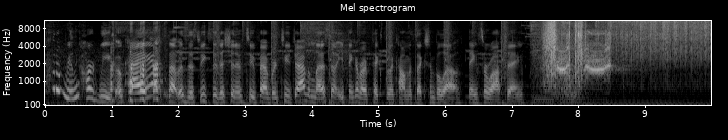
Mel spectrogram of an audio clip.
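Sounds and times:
whistle-like tone: 7.5s - 8.8s.

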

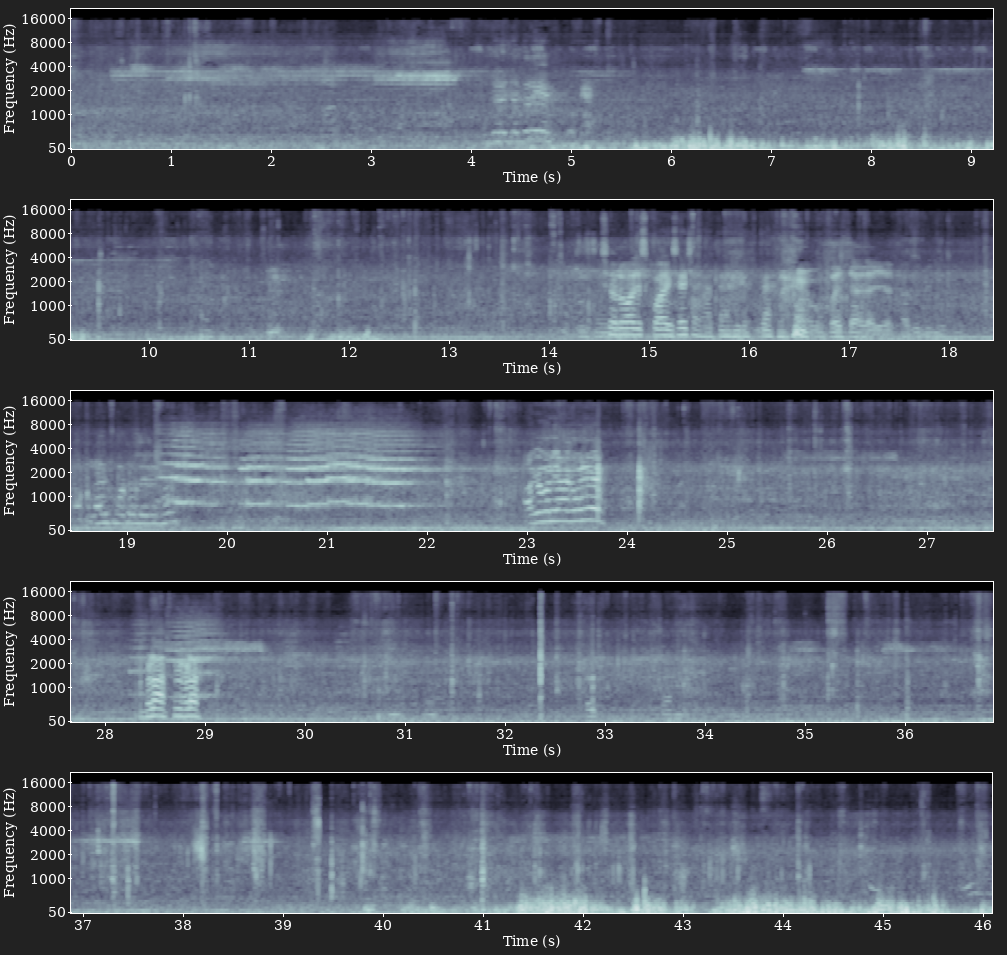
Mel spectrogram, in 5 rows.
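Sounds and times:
vehicle horn honking: 0.4s - 4.0s, 7.3s - 9.5s, 19.2s - 22.4s, 25.6s - 27.0s, 28.2s - 30.6s, 34.8s - 37.7s, 38.4s - 39.1s
footsteps over rock: 29.6s - 46.0s.

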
